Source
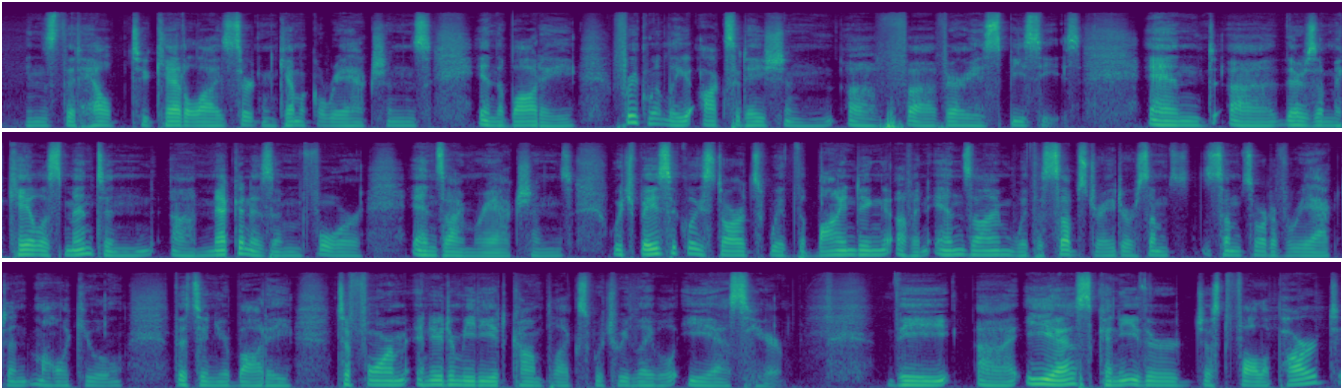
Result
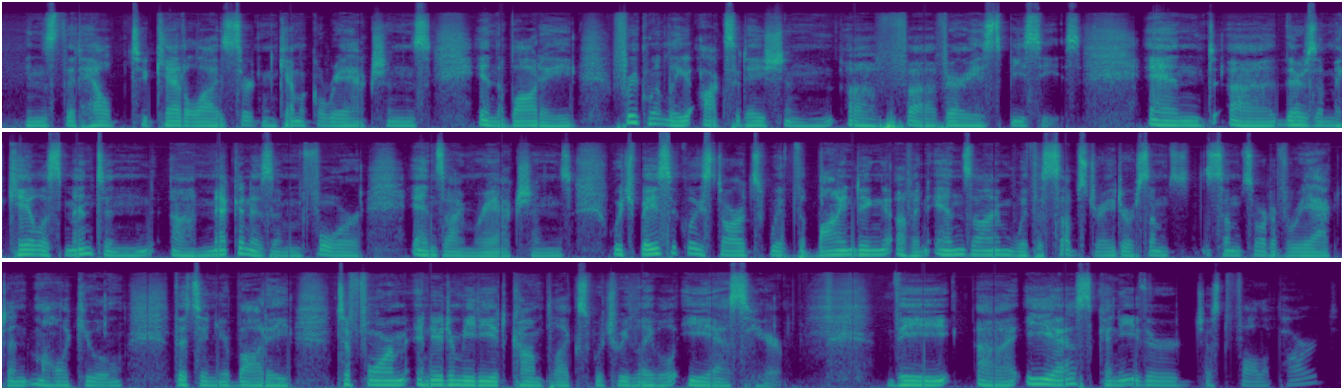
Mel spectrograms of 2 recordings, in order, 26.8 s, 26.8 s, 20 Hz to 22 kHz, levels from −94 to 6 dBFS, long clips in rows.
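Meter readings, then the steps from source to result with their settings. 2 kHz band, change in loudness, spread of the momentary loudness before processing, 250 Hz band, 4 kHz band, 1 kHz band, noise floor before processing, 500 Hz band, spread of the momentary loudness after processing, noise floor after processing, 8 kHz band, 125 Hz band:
-1.5 dB, -3.0 dB, 16 LU, -2.5 dB, -1.0 dB, -7.0 dB, -63 dBFS, -8.0 dB, 11 LU, -61 dBFS, -3.0 dB, +1.0 dB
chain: fade out at the end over 3.04 s; peaking EQ 660 Hz -11.5 dB 1.7 oct; compression 1.5:1, threshold -38 dBFS, peak gain reduction 8 dB; sine folder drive 6 dB, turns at -14.5 dBFS; crackling interface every 0.47 s, samples 512, zero, from 0.50 s; trim -5 dB

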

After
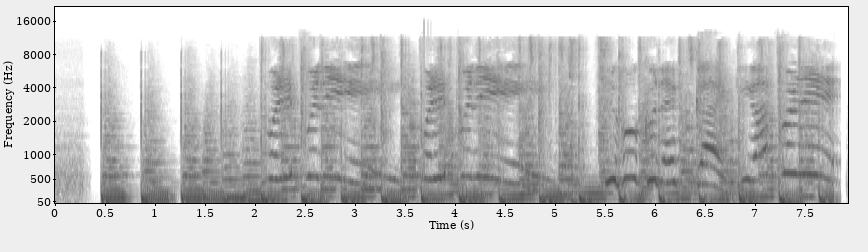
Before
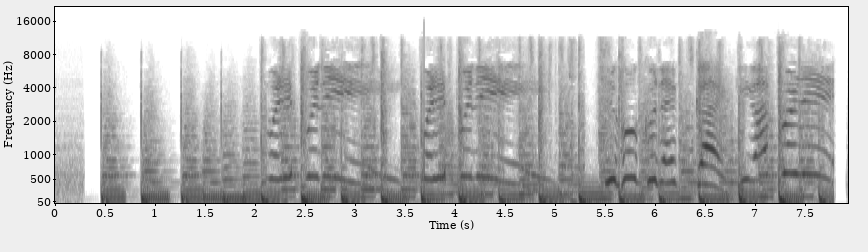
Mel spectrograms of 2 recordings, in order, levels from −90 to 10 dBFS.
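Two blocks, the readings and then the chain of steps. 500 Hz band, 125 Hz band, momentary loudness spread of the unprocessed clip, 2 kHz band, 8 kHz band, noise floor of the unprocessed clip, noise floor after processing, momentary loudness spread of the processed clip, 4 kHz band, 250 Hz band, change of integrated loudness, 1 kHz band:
-5.5 dB, -6.0 dB, 7 LU, -6.0 dB, -1.5 dB, -53 dBFS, -49 dBFS, 4 LU, -3.5 dB, -4.0 dB, -5.5 dB, -6.5 dB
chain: treble shelf 7.8 kHz +9.5 dB; peak limiter -17 dBFS, peak gain reduction 10 dB; on a send: early reflections 40 ms -11.5 dB, 69 ms -16 dB; on the sum: trim -1.5 dB

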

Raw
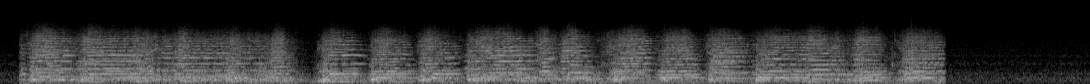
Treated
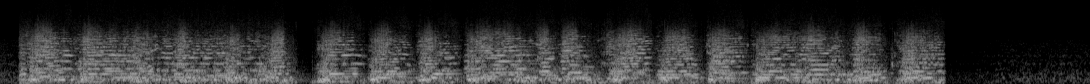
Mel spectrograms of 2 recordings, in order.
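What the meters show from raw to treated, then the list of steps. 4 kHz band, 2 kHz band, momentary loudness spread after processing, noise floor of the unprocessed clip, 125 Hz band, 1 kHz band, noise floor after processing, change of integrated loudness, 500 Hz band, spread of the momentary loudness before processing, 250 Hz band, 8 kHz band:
+1.5 dB, +1.5 dB, 3 LU, -54 dBFS, +0.5 dB, +1.0 dB, -57 dBFS, +1.0 dB, +1.0 dB, 3 LU, +0.5 dB, no reading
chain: reverb removal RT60 1.2 s; in parallel at -7 dB: bit crusher 7-bit; on the sum: saturation -22 dBFS, distortion -14 dB; trim +2.5 dB

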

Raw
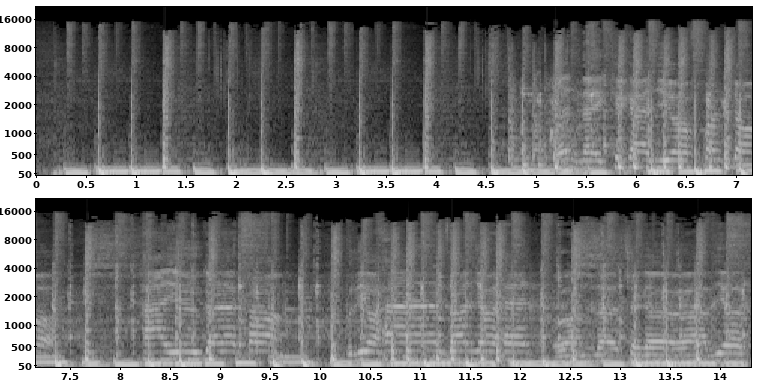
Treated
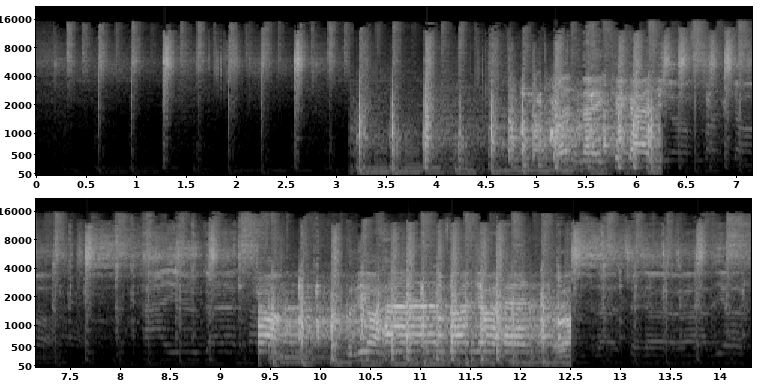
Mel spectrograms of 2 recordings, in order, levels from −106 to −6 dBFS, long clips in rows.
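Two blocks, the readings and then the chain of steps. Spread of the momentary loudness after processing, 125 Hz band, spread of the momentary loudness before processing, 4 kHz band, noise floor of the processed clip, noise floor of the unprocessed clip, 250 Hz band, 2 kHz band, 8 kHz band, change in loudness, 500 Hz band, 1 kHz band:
14 LU, under -40 dB, 4 LU, +1.0 dB, -62 dBFS, -46 dBFS, -27.0 dB, 0.0 dB, +4.0 dB, -3.5 dB, -11.0 dB, +2.0 dB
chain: echo whose repeats swap between lows and highs 340 ms, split 850 Hz, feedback 60%, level -11 dB; LFO high-pass square 0.16 Hz 990–5500 Hz

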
